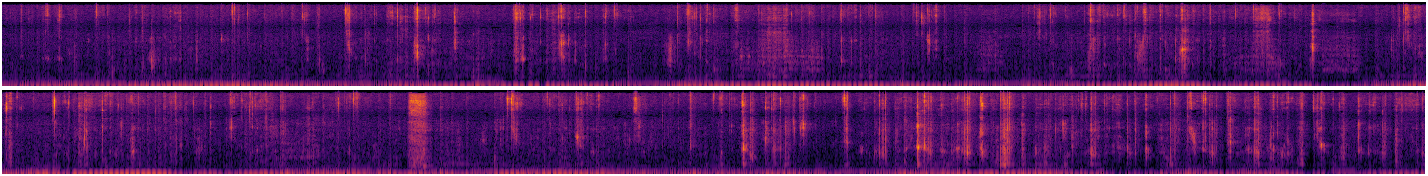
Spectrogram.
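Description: A person eating food by hand close to the microphone: wet chewing and crunching with many irregular sharp mouth clicks and smacks.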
